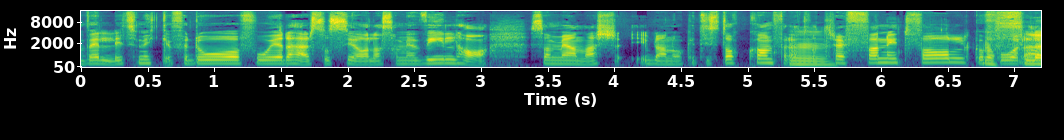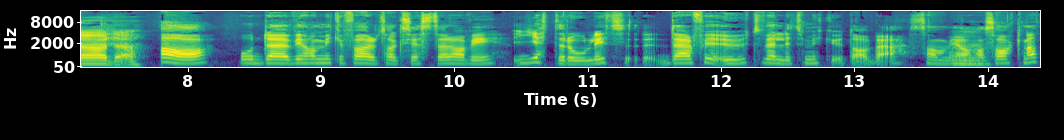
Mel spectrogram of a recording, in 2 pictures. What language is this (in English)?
Swedish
